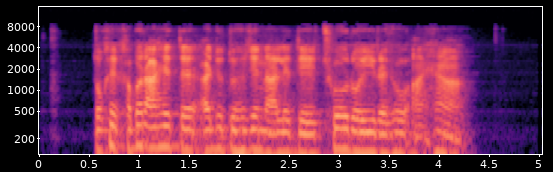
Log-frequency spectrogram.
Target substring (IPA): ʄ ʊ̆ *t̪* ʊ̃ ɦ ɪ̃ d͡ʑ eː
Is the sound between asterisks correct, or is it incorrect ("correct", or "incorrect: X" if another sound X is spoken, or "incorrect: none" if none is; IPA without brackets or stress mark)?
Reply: correct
